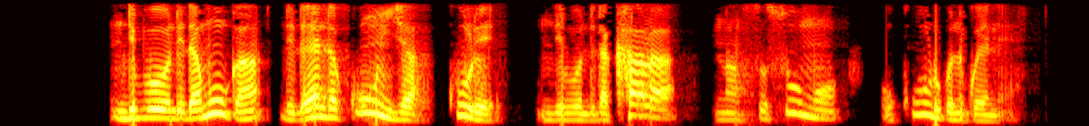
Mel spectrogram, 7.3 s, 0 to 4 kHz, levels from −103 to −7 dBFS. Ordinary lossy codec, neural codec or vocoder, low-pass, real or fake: AAC, 24 kbps; none; 3.6 kHz; real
